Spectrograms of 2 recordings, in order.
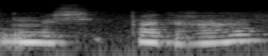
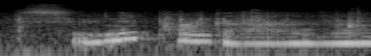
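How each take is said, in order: First: Said in the usual way. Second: Slow, quiet, mock-posh old French; mock formal. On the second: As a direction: drawl it out like an old-fashioned lady.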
